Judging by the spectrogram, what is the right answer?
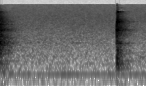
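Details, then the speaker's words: Brand-new crankshaft checked by holding the connecting rod and tapping its top: two short, dull, deep taps with no ring, showing a tight needle big-end bearing and a healthy crank. "ist komplett stumpf, also es ist komplett tief, es hat nicht irgendwie so eine Klinge oder sonst was."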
